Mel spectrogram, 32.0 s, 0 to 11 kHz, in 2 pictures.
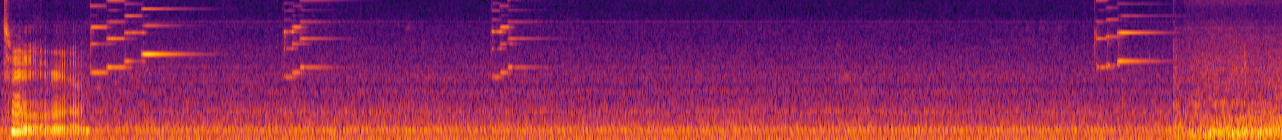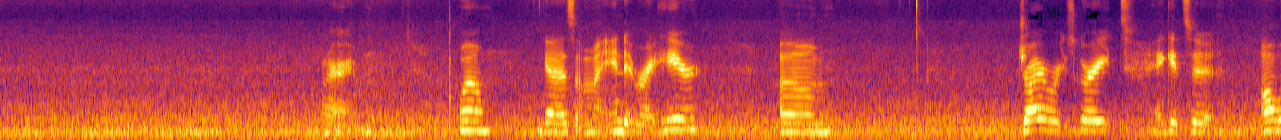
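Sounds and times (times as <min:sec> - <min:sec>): dryer drum motor whirring: 0:00.0 - 0:32.0
steady hum: 0:00.0 - 0:32.0
electronic button beeps: 0:03.5 - 0:04.4, 0:06.2 - 0:07.0, 0:13.7 - 0:14.7.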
